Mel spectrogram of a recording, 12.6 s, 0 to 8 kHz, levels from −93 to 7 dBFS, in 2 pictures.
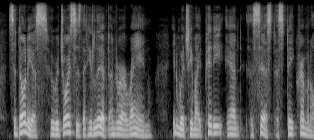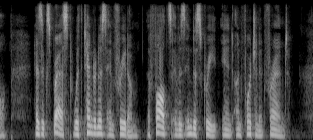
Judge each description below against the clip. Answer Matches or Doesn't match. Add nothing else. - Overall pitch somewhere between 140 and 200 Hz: Doesn't match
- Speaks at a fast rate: Doesn't match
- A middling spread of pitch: Matches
